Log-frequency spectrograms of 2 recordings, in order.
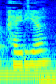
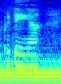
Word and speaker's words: Padilla: homes there thank you Miss Garcia Padia 9375 Shepherd Beaumont Texas spam good afternoon mayor city council members my name is Padilla and although I mispronounced that that's all right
